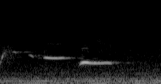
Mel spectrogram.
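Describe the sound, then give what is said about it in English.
A person whistles a short phrase of a tune, a few clear notes sliding downward, fairly soft, with no talking. “You know, skipping along, you know, the stream hand in hand, whistling.”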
